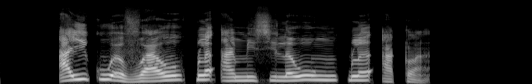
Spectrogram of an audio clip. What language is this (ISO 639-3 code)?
ewe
